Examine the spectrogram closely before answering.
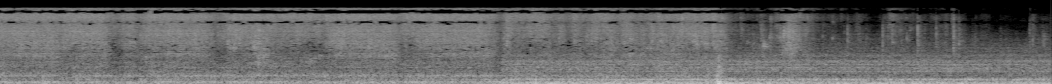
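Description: Tap water running steadily, with a single thump about seven seconds in.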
